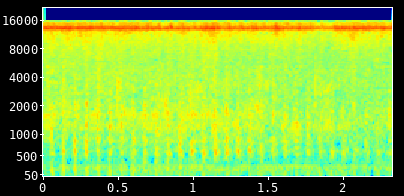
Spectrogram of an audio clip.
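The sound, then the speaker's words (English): A helicopter flies up into the mountains above Cape Town, where there are no roads. Its rotor makes a rapid, steady chopping pulse over a continuous engine drone, fairly faint and unbroken throughout. “The only way up there is by helicopter.”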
